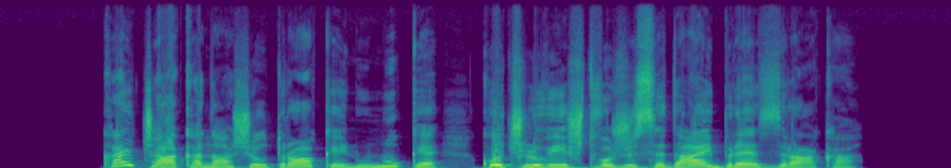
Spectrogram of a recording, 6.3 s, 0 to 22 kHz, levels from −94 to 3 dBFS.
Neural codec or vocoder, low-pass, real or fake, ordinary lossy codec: none; none; real; none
